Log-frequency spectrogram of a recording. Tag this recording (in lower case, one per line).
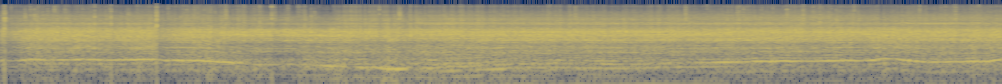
driving snowmobile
